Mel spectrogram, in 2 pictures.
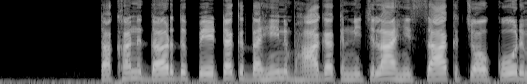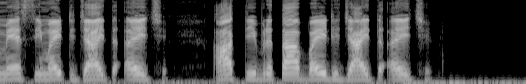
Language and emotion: Maithili, neutral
